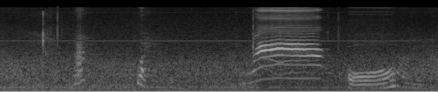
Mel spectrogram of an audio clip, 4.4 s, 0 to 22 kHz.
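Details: A neighbor's male house cat, recorded September 18, 2013, lets out a single strong, bright meow lasting under a second, followed by a woman's low drawn-out 'aw'; faint speech earlier.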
